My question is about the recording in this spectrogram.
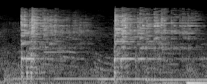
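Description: Keprak, the metal plates hung on a wayang puppet chest and struck by the dalang, clanging twice, about a quarter second and a second in. Each strike is a bright metallic crash that rings on. Under them runs a steady low tone, and a deep thud comes near the end.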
